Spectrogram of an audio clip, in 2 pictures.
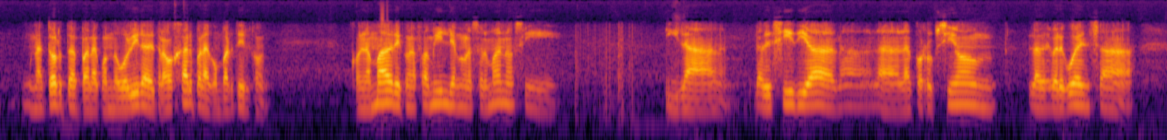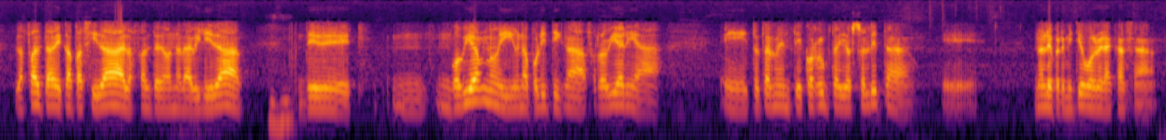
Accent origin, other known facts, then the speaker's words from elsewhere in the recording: San Justo, Buenos Aires Province, Argentina; y nosotros somos de San Justo.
